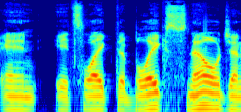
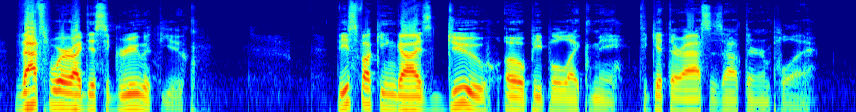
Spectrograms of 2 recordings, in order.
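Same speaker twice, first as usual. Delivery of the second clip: heated, impassioned, fired-up insistent delivery. Disagreeing with someone about whether these players owe people like him, passionate. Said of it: "You hear the passion in my voice?".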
